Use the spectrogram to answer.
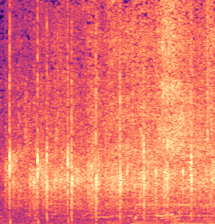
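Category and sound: crowd, applause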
